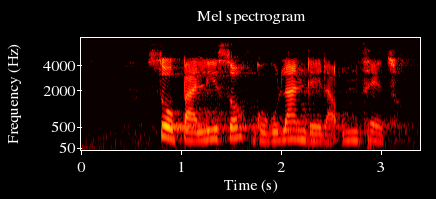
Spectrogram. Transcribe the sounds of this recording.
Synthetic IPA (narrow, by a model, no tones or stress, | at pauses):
sɔb̥ʱalisɔŋok̬ulandʱɛlaʔum̩tʰɛːtʰɔ̥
